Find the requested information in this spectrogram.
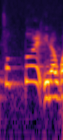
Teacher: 촛불이라고 하면서 뒷말 된소리로 났어요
